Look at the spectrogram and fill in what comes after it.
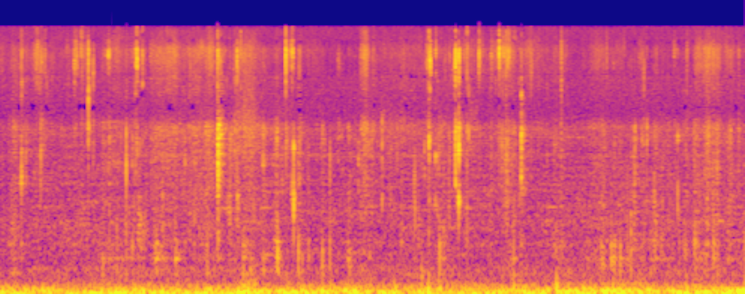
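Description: Close-miked biting and chewing of a soft cream-filled cake, with many small wet mouth clicks and crackles scattered irregularly, over a steady low hum.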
